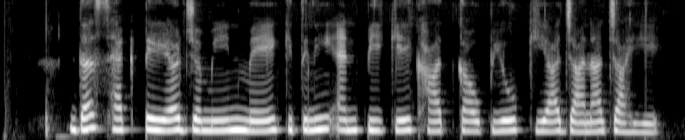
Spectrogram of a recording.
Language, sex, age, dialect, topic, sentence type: Hindi, female, 41-45, Garhwali, agriculture, question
